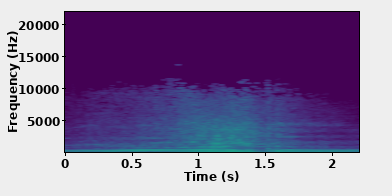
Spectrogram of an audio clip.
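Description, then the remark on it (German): A motorcycle engine revs up and down, its harmonic whine rising in pitch, then dropping briefly before climbing again. It's loud, with no voices present. “Das kennt man ja schon aus dem Alltag, dass für eine Person ein Geräusch sehr angenehm schön sein kann, nehmen wir das Motorrad, und für eine andere Person das sofort lästig ist.”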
